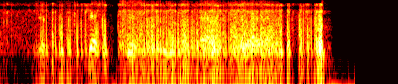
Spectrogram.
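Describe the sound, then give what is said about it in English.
A crackly radio transmission: a voice breaks through thick, hissing static for about three seconds, narrow and tinny, then cuts off abruptly into silence. “Now, that last transmission, a lot of that was static, but I heard bits and pieces.”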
